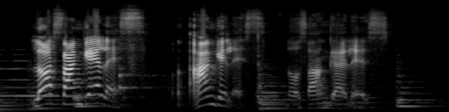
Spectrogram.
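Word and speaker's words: Los Ángeles: angeles is it no it's pronounced with an h sound los angeles the angels wow city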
